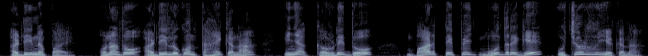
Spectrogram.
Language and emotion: Santali, surprised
